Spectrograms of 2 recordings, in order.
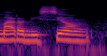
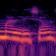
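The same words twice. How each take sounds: First: The first syllable ends with an R sound. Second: The first syllable ends with an L sound. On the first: "sino que le ponen la R" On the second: "no dicen maldición"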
